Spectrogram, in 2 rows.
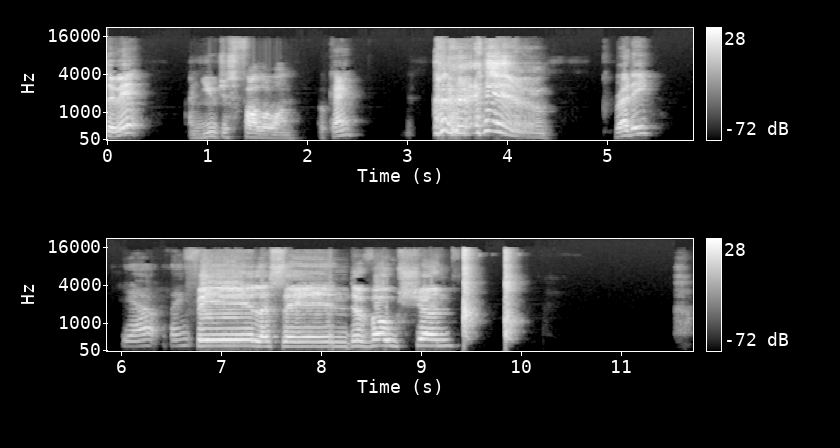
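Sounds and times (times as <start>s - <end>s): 
speech: 0.0s - 2.6s, 3.3s - 4.5s, 5.1s - 9.5s
single sharp hand clap: 9.4s - 10.2s.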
